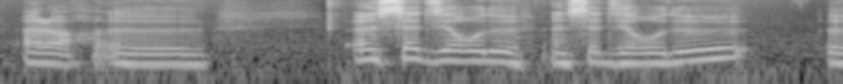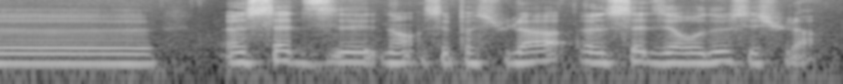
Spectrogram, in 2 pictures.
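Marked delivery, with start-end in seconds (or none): none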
